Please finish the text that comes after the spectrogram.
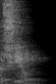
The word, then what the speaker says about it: tio: Zio, tio. Tio. Che pronuncia Cio.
